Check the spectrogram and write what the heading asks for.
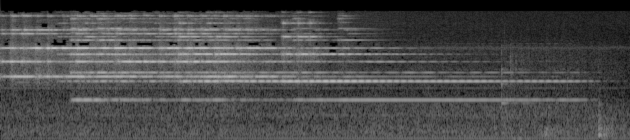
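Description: Altar bells rung at the elevation of the host during the consecration: a cluster of high, clear bell tones struck all at once, with more joining just under a second later, ringing on and slowly dying away over about five seconds.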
